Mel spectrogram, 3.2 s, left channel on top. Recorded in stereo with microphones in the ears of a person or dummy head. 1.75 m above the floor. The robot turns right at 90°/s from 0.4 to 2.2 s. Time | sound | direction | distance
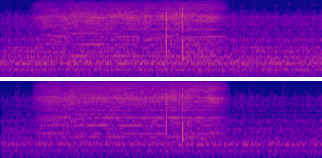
1.6 | a pop | 15° left (ahead or behind) | 3 m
